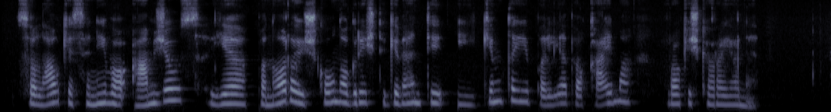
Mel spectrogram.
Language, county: Lithuanian, Panevėžys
